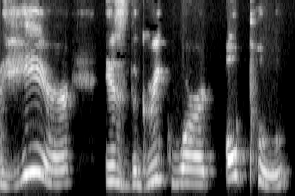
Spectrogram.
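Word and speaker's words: ὅπου: That word here is the Greek word opu. It's spelled O-P-O-U.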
